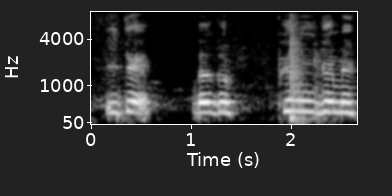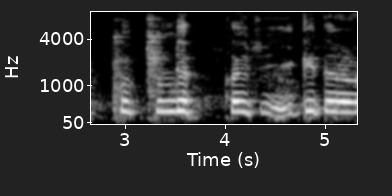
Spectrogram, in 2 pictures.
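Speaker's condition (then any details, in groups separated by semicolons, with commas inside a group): Brain lesion disability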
